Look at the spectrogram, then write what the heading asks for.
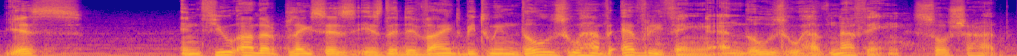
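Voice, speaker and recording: An actor playing a calm, wise male assassin mentor who speaks in a measured, grave way. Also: fairly low pitch. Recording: game audio with music.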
